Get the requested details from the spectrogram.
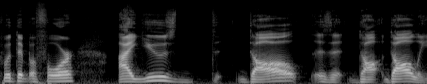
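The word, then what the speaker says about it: DALL-E: I used Dolly? It's kind of spelled like Wally, but Dolly.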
